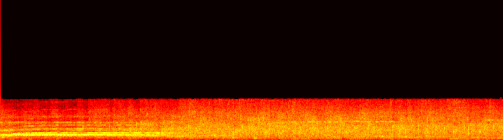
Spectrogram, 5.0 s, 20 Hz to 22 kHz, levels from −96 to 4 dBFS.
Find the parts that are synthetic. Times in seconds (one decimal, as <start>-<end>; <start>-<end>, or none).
0.8-1.4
